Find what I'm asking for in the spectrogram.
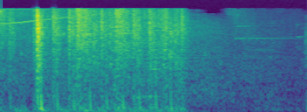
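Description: Automatic weapon fire in the shooter game Apex Legends, a short loud burst of rapid shots lasting under a second that fades into quieter background, then picks up again at the very end.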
